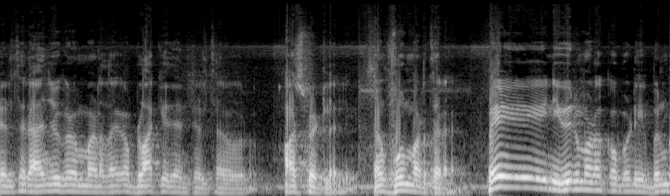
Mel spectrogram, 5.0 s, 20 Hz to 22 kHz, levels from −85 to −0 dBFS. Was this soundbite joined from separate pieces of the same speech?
yes; 3 cuts; at 1.9 s, 2.7 s, 3.5 s

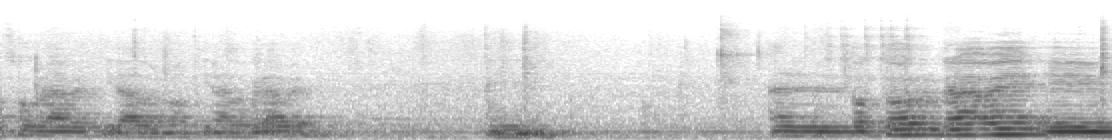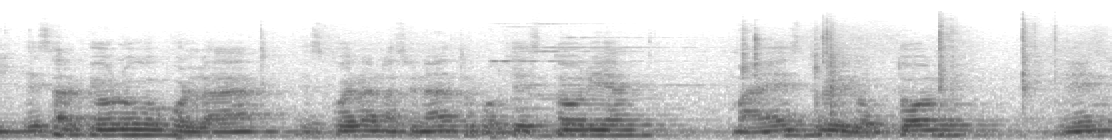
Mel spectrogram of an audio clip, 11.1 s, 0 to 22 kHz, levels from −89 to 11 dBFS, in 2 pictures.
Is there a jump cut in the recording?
no; 0 cuts

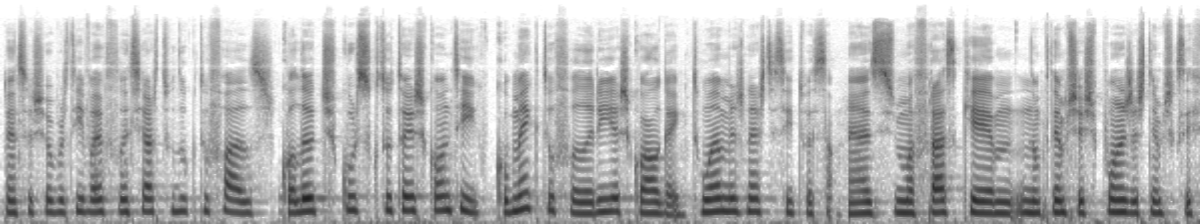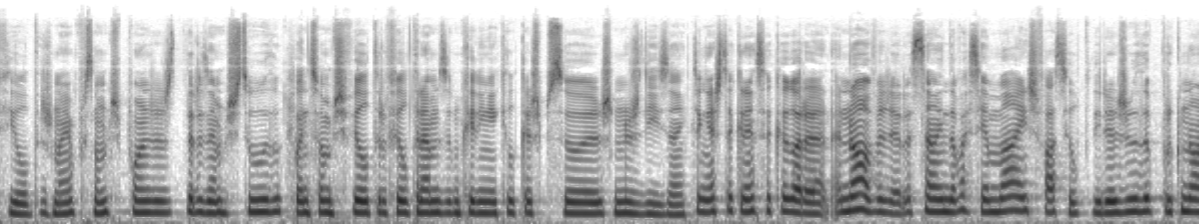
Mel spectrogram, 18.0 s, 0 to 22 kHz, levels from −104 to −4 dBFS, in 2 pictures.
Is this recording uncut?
no; 5 cuts; at 2.1 s, 3.7 s, 6.4 s, 11.1 s, 14.2 s

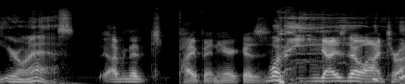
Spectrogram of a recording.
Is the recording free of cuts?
no; 1 cut; at 0.9 s

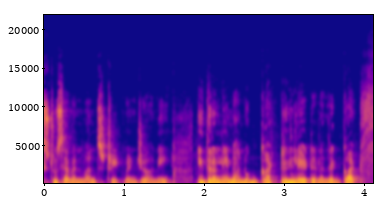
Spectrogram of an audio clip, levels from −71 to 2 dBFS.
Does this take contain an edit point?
yes; 1 cut; at 1.8 s

